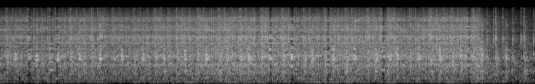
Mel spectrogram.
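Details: Rebuilt Kohler Command 20 hp engine cranked with the oil pressure switch removed to check oil pump flow and fill the filter: steady, even whirring with slightly uneven chatter and no firing; good oil flow seen.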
